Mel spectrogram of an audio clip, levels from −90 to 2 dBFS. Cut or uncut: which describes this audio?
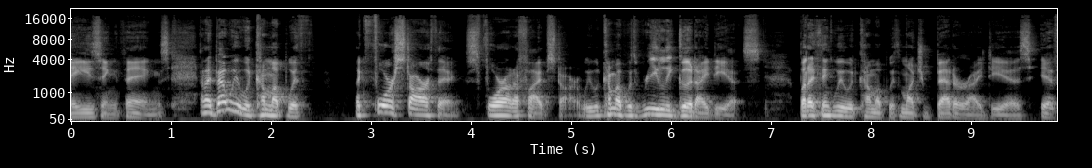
uncut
